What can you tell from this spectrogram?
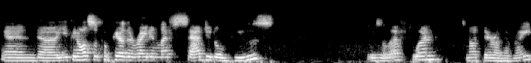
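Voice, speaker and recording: A woman speaks in a normal speaking voice at medium pitch, with ordinary pitch variation and a moderate pace. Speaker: veterinarian. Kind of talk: webinar presentation. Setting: online webinar.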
